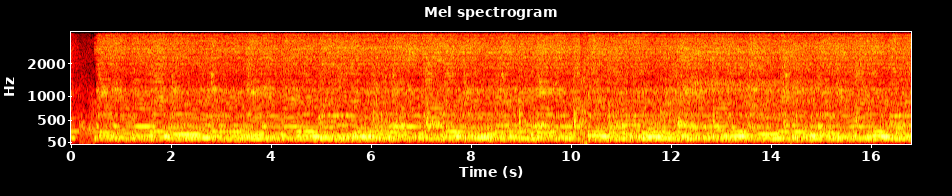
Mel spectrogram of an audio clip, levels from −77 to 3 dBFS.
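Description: At 0.17 s, 10.19 s and 14.39 s, the sender's voice detector likely judged the incoming sound to be background and stopped transmitting, so the receiver filled the gaps with comfort noise. This sound dropped by the voice detector lasts 300 ms, then 150 ms, then 30 ms. Each time, the audio gives way to steady noise or near silence and resumes once detection triggers again. The call path lets nothing through above 4 kHz, consistent with G.711 mu-law at 64 kbps.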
